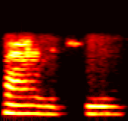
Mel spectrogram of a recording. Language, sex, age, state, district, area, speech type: Punjabi, female, 18-30, Punjab, Hoshiarpur, rural, conversation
